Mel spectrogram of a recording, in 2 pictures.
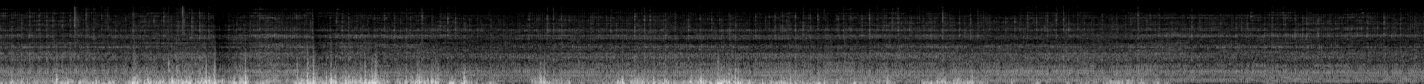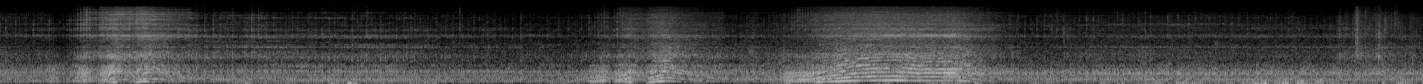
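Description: Chainsaw up in the tree, idling and revved three times, each rev rising and falling in pitch, the last held for about two seconds. Heavy, irregular low rumbling fills roughly the first ten seconds.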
